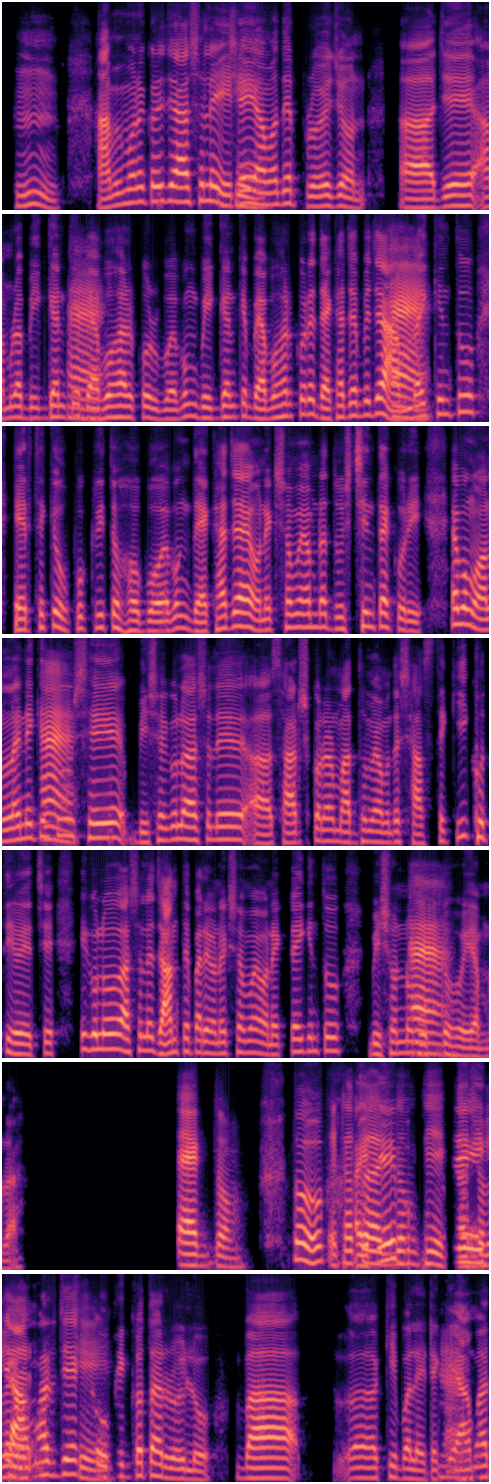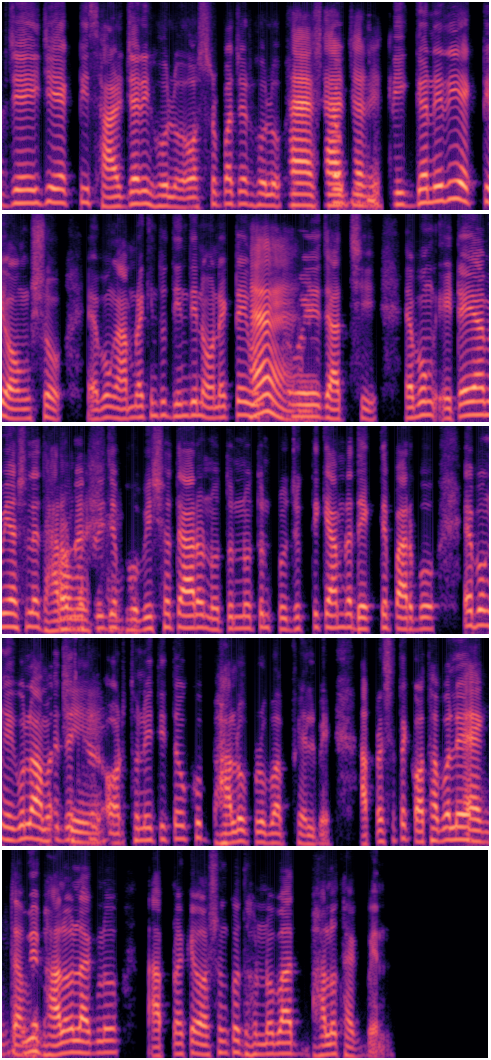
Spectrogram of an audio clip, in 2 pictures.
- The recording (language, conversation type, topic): Bengali, unstructured, বিজ্ঞান আমাদের স্বাস্থ্যের উন্নতিতে কীভাবে সাহায্য করে?
- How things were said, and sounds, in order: "এইটাই" said as "আইটাই"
